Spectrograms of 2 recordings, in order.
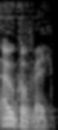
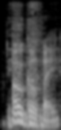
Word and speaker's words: Ogilvy: There's actually a video on YouTube that helps people pronounce Ogilvy. So it's Ogilvy. Ogilvy.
